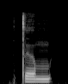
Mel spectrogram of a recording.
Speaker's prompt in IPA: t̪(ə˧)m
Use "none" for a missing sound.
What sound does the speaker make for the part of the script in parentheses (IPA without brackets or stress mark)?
ə˧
